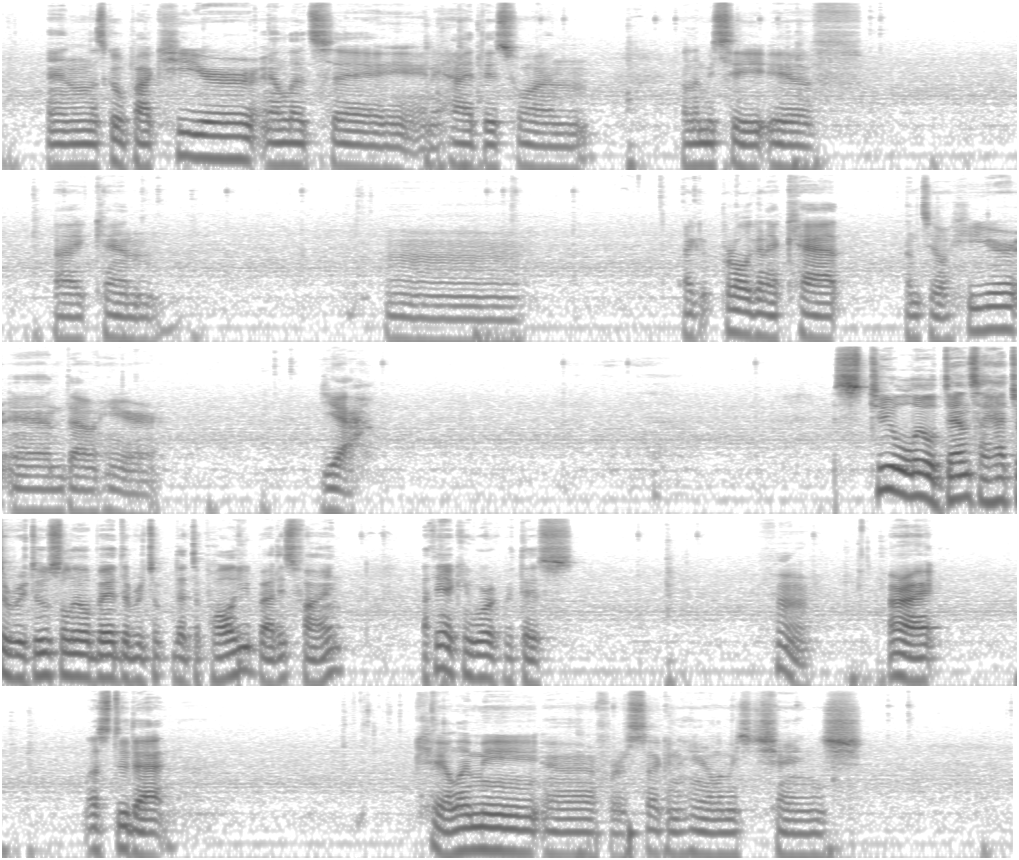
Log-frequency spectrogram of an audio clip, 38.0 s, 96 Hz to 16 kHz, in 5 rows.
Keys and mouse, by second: 0.9 z, 1.3 z, 3.1 z, 3.1 h, 3.4 z, 4.7 Tab, 5.4 a, 5.9 ctrl+Tab, 9.5-24.9 drag, 26.1 Tab, 27.8 Tab, 29.2 ctrl+Tab, 35.4 ctrl+Tab, 36.6 ctrl+Tab.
